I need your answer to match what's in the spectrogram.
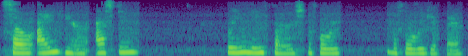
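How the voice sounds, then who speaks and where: A woman voicing a gruff, hot-tempered teenage boy in a fan fiction reading. She speaks haltingly and restarts her phrases often. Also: fairly high pitch, fairly even intonation, dull audio. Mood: earnest.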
